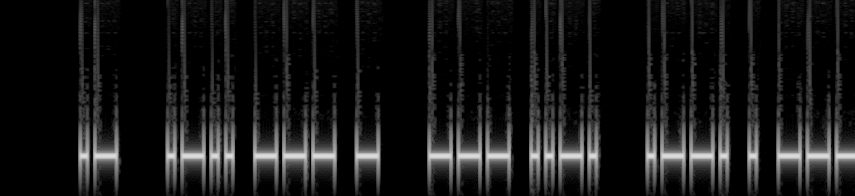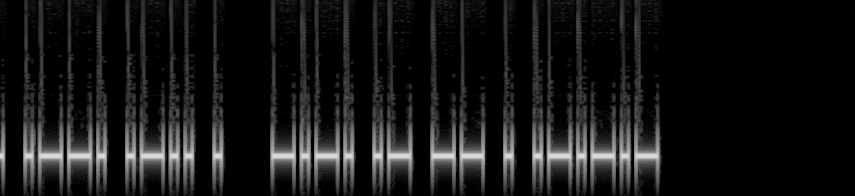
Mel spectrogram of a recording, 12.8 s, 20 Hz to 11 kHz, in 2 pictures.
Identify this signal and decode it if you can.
Morse code, heard as a keyed tone, about 22 wpm, 700 Hz. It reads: A LOT OF PEOPLE CAME.
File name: practice / 22wpm / Sentences with 3-Word Phrases - 22wpm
